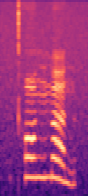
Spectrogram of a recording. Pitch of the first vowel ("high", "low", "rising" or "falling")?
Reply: high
